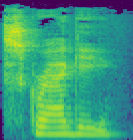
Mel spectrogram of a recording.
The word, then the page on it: scraggy: American English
